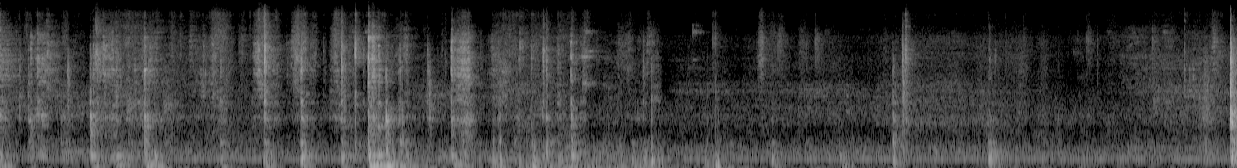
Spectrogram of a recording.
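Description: A spatula scrapes down a mixing bowl of banana nut bread batter in a series of quick scrapes and light taps, busier at first and thinning out toward the end.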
